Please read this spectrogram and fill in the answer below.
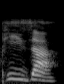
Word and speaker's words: pizza: our pizza okay but i don't think we're going to pronounce the zed sounds let's listen carefully now pizza la pisa okay play it one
